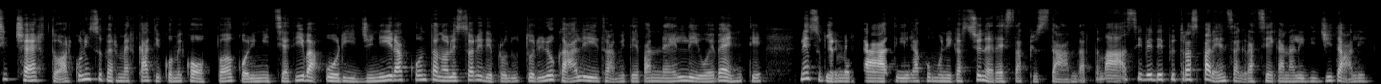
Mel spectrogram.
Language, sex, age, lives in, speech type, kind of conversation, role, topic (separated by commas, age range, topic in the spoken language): Italian, female, 30-34, Italy, read, expert-assistant, expert, Spesso si parla di 'km zero' nei prodotti alimentari: ma è sempre chiaro cosa vuol dire? Ci sono casi in cui può essere ambiguo?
